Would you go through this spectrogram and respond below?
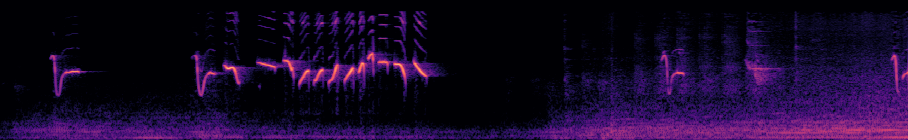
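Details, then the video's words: Prinia (prenjak daun) from Lombok, NTB, a persistent singer morning, noon and night. A few isolated upswept call notes lead into a fast burst of repeated slurred whistles. After a pause comes a low rumbling background with scattered call notes. "Prenjak Daun NTB Gacor PAgi SIang MAlam Tetap Rajin Bunyi"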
